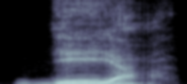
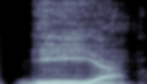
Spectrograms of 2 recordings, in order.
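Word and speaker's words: guía: When we have a hard G before an E or an I, then we put a silent U between them to conserve that hard G sound. Such as in guerra and guia.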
